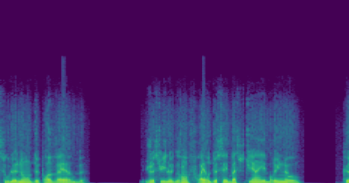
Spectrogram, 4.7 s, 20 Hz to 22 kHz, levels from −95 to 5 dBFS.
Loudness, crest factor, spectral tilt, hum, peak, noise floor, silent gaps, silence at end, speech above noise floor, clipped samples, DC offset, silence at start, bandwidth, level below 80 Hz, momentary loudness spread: -16 LUFS; 16 dB; -8 dB/octave; none; 0 dBFS; -80 dBFS; none; 0 s; 64 dB; under 0.1%; under 0.1%; 0 s; 9.8 kHz; -36 dBFS; 8 LU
